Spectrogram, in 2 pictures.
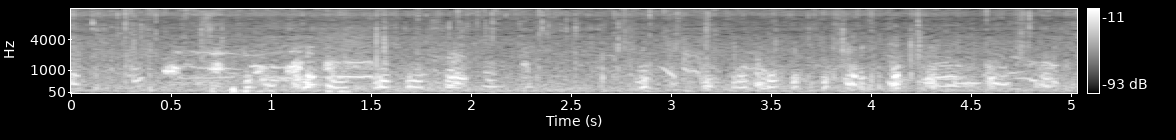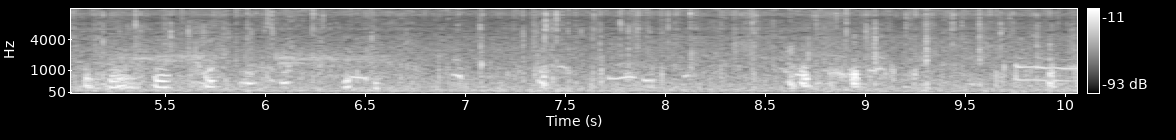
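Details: Young chickens in a coop, heard just after being given a bucket of freshly gathered grass: busy, overlapping clucks and short chirps form continuous excited chatter throughout.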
